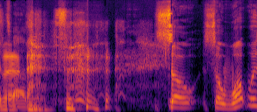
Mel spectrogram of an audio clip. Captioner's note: laughs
